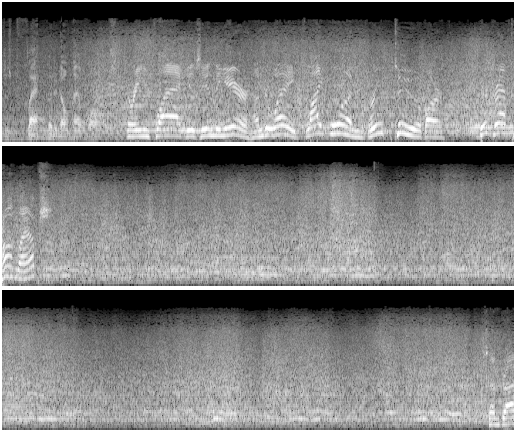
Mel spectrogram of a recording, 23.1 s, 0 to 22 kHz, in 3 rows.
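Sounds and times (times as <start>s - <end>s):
race car engines: 0.0s - 23.0s.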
